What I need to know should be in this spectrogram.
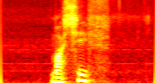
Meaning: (adjective) solid, massive; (noun) massif, mountain mass
- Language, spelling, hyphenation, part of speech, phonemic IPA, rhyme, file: Dutch, massief, mas‧sief, adjective / noun, /mɑˈsif/, -if, Nl-massief.ogg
